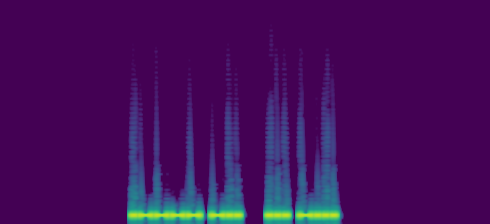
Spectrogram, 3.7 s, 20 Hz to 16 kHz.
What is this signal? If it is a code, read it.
Morse code, heard as a keyed tone, about 40 wpm, 700 Hz. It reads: 1D SB
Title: Field Day Exchanges - 40wpm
